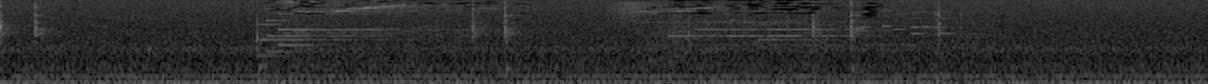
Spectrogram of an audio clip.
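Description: A sparkling reward chime rings out.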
